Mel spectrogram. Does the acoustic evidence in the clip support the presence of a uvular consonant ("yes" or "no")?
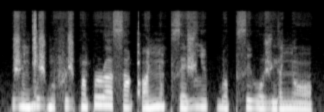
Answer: yes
